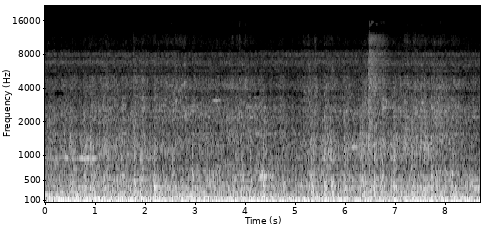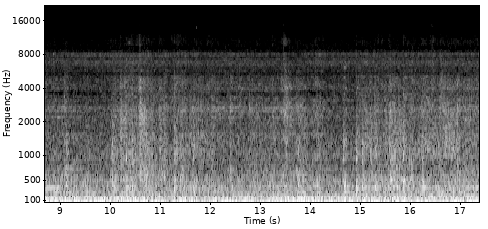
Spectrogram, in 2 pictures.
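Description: Loaded covered hopper cars of a freight train rolling past close by: a steady rumble of steel wheels on the rails, with faint squealing that comes and goes.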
